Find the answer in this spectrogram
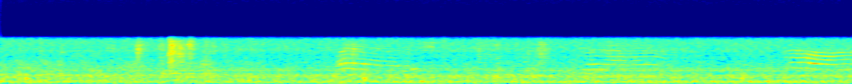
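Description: Steady low rumble of a passenger train running, heard inside the carriage, with a couple of knocks about a second in. Three short, high, wavering calls stand out above the rumble.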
